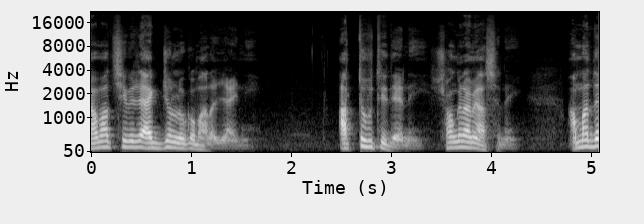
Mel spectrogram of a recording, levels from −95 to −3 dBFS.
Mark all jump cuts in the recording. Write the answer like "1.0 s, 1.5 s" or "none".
none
